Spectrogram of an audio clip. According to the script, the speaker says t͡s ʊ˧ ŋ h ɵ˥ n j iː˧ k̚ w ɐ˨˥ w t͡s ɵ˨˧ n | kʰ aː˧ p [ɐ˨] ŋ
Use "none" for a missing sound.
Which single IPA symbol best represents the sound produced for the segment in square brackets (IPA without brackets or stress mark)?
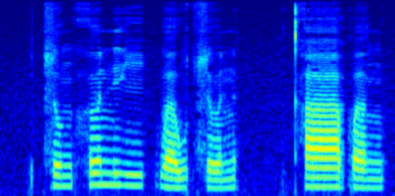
ɐ˨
